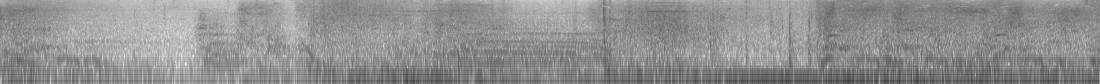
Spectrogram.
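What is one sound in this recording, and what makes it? Magic blasts crackle and whoosh.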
